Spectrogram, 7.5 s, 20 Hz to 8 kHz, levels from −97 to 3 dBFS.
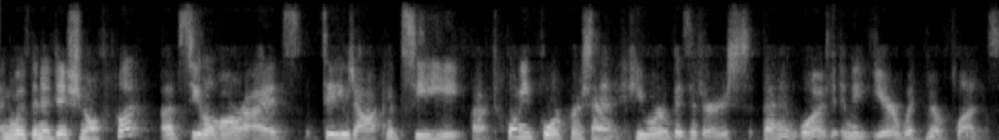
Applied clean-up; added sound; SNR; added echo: neural mask model DeepFilterNet 3.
